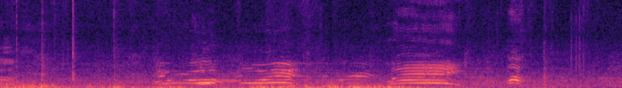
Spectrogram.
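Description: Shouting voices on a soccer field: a string of short, high calls between about one and three and a half seconds in, over wind rumbling on the microphone.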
